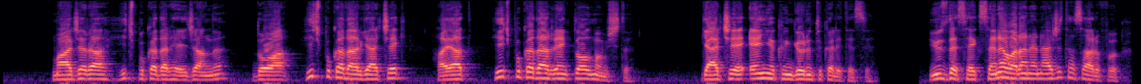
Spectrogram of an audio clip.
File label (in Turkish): reklam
